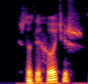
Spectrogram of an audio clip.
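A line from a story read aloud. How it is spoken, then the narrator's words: Tender, seductive question. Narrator (Russian): ласковым голосом спросила она, включив в себя проститутку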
